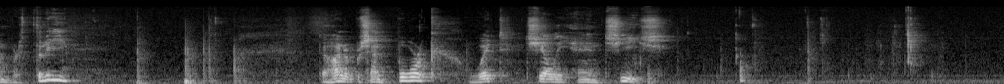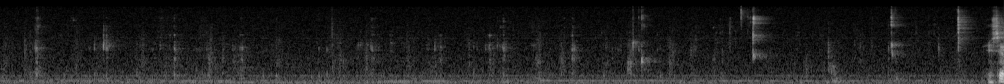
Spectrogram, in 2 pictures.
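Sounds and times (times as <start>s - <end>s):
chewing clicks: 10.1s - 12.6s, 13.2s - 19.8s.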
